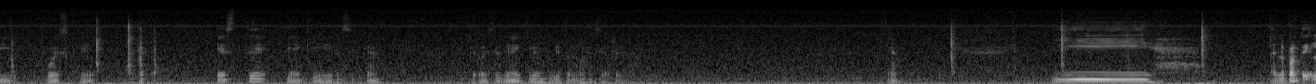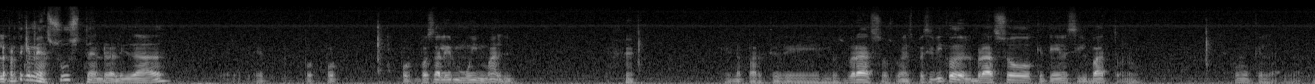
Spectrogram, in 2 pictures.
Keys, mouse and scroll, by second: 1.3 ctrl+z, 1.8-3.6 ctrl+drag, 5.3-8.7 drag, 8.9 middle click, 9.5 shift+middle click, 10.1 shift+right click, 10.2 shift+middle click, 10.7-11.8 shift+middle drag, 12.1 shift+middle click, 13.4 f, 14.2 click, 16.9 f, 18.0 click, 20.0-22.2 ctrl+drag, 23.5 click, 24.3 click, 25.5-26.3 ctrl+drag.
